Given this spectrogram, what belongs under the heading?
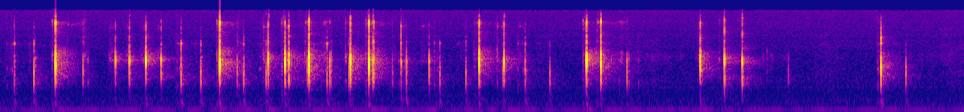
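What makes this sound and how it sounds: A compact mechanical keyboard with a black case and white and pink plastic keycaps sits on a desk mat while the fingertips of both hands type fast on the keys. About two dozen sharp, bright clicks clatter in quick, uneven bursts, each dying away almost instantly, with a faint low hum underneath.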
